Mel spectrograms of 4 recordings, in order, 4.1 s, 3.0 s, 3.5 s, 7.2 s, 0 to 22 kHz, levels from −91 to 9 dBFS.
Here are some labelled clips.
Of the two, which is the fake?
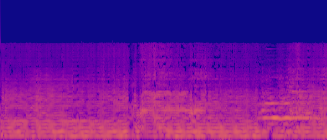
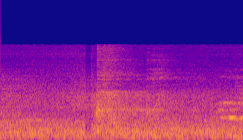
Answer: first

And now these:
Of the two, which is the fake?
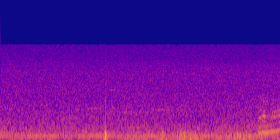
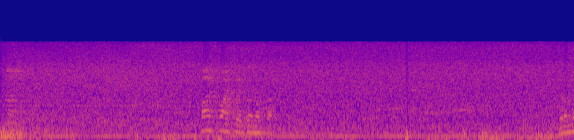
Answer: first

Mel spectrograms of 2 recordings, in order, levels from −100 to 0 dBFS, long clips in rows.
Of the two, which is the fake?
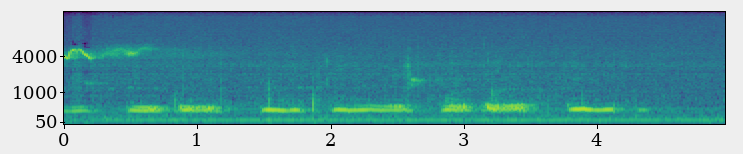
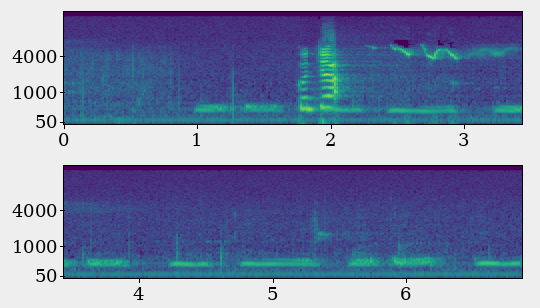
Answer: first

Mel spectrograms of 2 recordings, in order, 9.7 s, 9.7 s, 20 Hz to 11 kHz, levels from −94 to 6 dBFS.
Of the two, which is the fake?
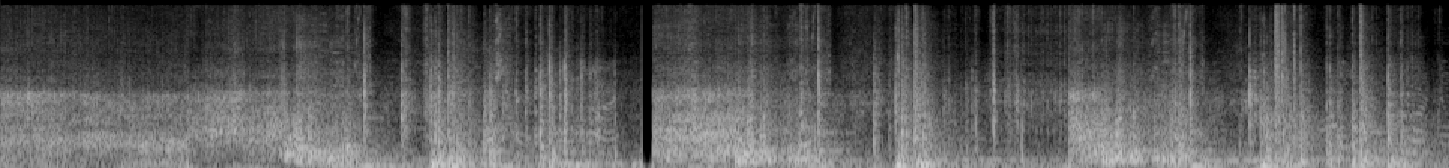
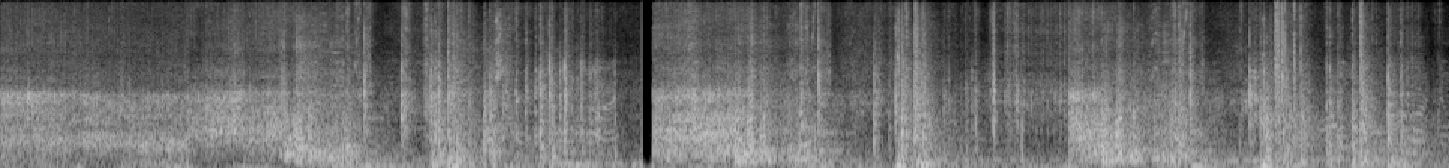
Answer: second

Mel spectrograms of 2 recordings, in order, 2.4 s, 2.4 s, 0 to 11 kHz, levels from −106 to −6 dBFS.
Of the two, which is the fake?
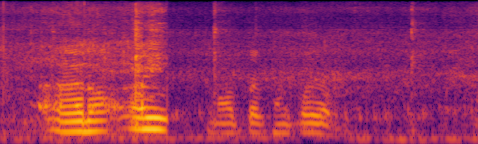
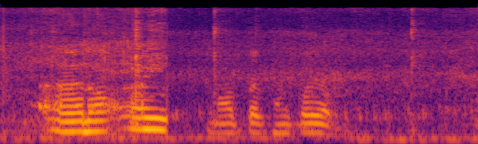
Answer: first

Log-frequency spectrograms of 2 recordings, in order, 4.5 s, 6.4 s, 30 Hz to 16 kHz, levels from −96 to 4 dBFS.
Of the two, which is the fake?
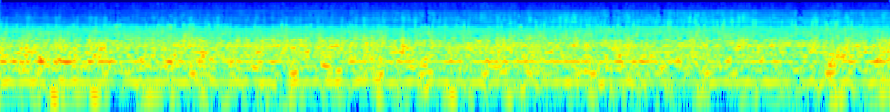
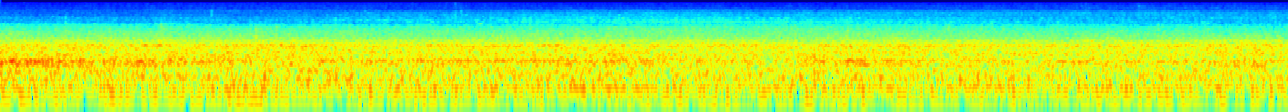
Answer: first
